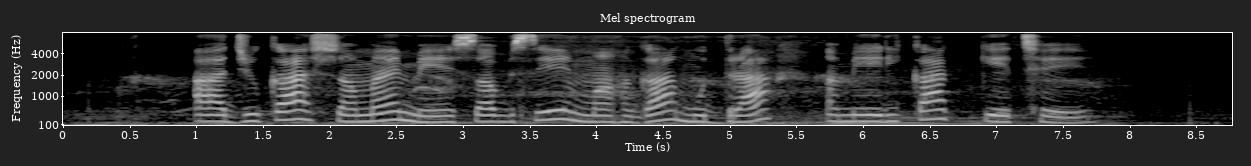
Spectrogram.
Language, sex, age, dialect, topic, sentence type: Maithili, female, 56-60, Angika, banking, statement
